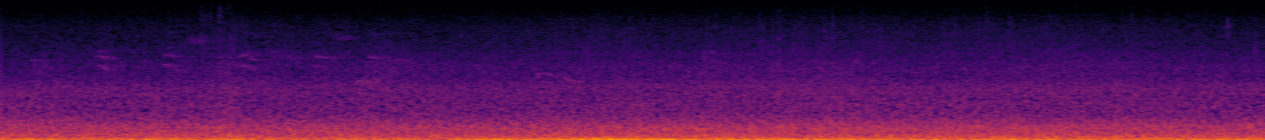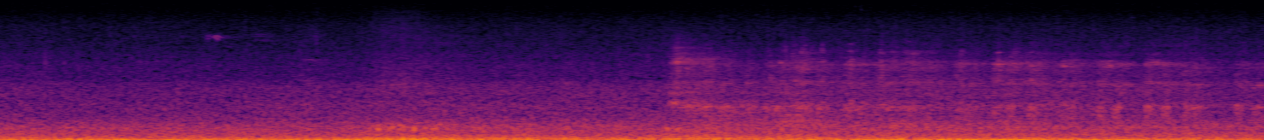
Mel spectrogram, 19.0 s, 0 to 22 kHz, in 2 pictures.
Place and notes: Green Ln, Malton, UK - pheasants leaving roost ...
pheasants leaving roost ... dpa 4060s in parabolic to MixPre3 ... bird calls from ... blackbird ... wren ... robin ... red-legged partridge ... crow ... redwing ... birds start leaving 12.25 ... ish ... much wind through trees ...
